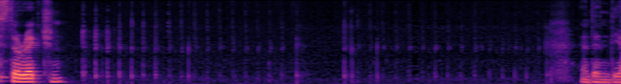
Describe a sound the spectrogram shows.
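A pen taps a quick row of dots onto paper.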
